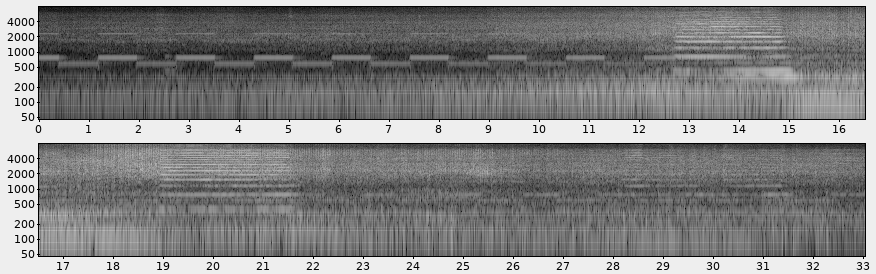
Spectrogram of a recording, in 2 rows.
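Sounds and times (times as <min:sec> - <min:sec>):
heavy locomotive engine rumble: 0:00.0 - 0:33.0
level-crossing warning tone: 0:00.0 - 0:33.0
carriages rolling over rails: 0:09.6 - 0:33.0
locomotive horn blasts: 0:12.0 - 0:33.0.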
